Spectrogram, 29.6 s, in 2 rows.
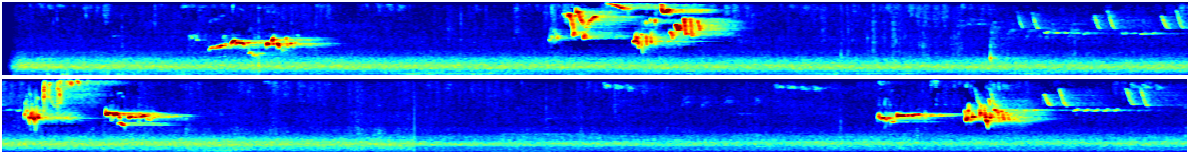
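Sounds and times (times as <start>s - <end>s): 
steady background hiss: 0.1s - 29.6s
European robin song of thin whistles and trills: 2.3s - 4.2s, 6.8s - 9.2s, 12.3s - 17.2s, 25.4s - 29.3s.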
